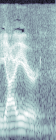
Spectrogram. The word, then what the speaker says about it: Jairus: the J would be a Y sound, so which is a common Hebrew name, Jairus.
